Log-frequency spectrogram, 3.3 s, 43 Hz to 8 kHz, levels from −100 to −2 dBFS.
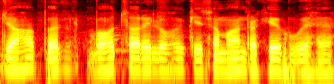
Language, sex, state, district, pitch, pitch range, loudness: Hindi, male, Jharkhand, Ranchi, 105 Hz, 100-110 Hz, -18 LUFS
